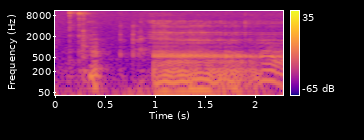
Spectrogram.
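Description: A man's long, drawn-out hesitation "uh", held at one steady pitch from about a second in. It comes after a few faint computer-keyboard clicks.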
